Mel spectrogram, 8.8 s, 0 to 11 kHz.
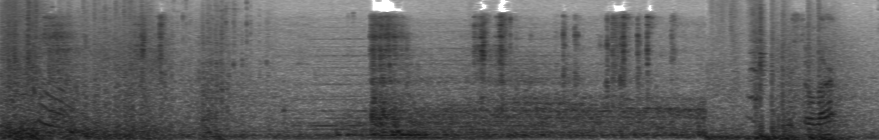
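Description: Battle in the video game Planetside 2, with tanks rolling through heavy combat: a dense, loud barrage of gunfire and booming blasts runs continuously, with brief shifts in intensity and a voice underneath.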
